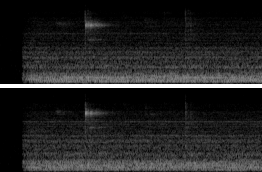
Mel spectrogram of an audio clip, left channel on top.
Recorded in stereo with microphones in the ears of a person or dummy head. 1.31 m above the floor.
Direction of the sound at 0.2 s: 15° left (ahead or behind).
